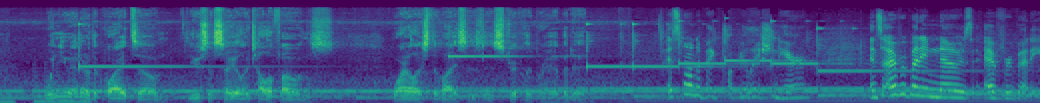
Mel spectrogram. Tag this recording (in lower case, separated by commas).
music, speech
